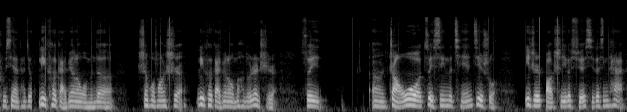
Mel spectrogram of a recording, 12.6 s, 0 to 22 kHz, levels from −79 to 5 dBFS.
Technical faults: word clock ticks; damaged data in a compressed stream

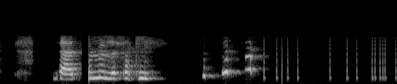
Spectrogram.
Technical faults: packet loss filled with silence; train of clicks

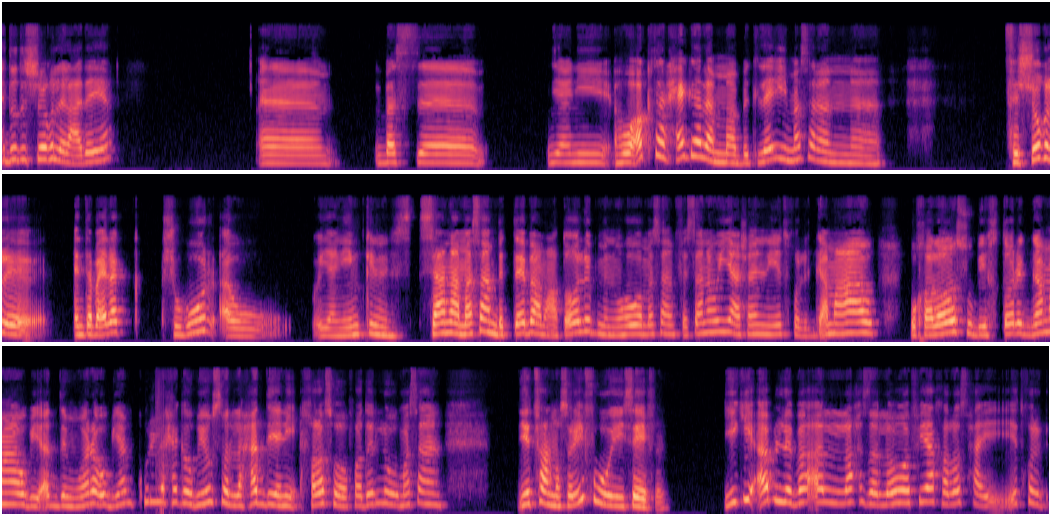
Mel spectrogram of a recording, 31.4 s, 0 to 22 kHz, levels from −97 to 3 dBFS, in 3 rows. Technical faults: loose connector crackle

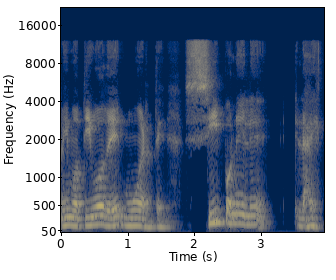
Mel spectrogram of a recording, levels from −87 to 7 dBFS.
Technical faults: none

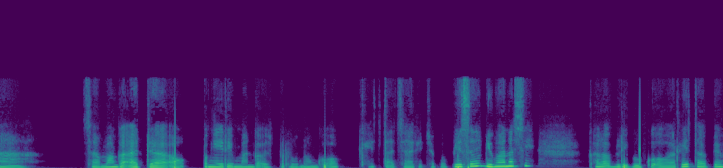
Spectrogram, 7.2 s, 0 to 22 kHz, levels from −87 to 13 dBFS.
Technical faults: loud pop

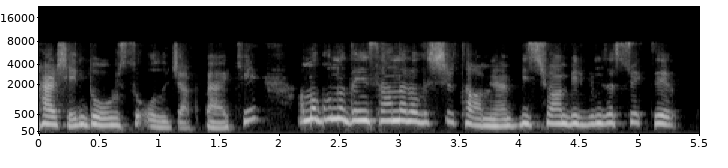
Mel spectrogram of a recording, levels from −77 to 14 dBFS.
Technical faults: none

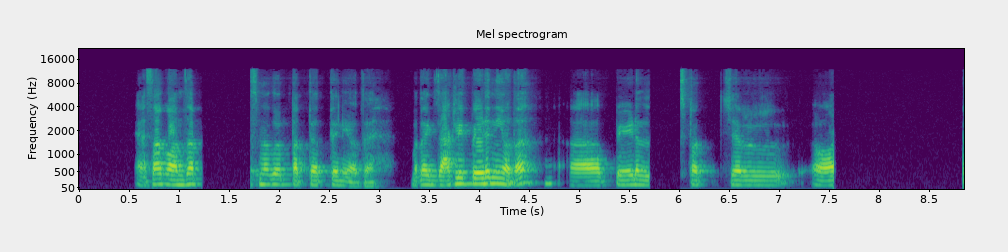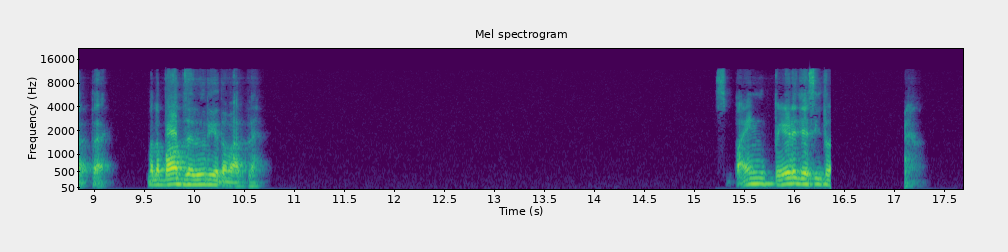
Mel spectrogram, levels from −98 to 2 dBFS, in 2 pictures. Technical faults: digital wireless dropout

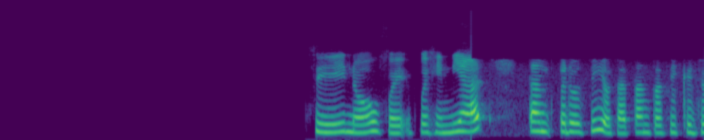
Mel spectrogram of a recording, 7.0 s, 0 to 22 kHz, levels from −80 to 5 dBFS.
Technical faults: input switched to a poorer device

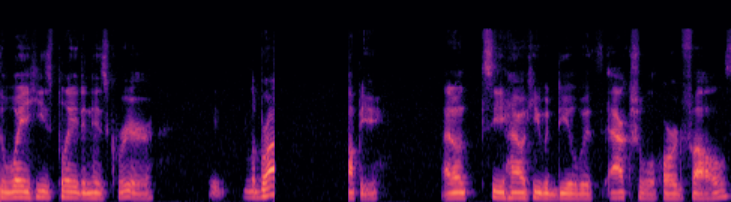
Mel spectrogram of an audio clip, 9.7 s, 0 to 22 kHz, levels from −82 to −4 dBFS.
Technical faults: audio dropout to a faint residue

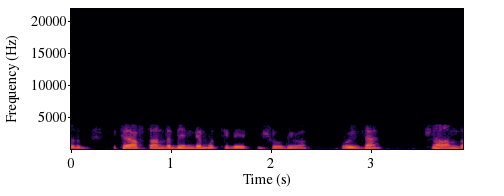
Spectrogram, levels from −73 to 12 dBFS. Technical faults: GSM full-rate codec

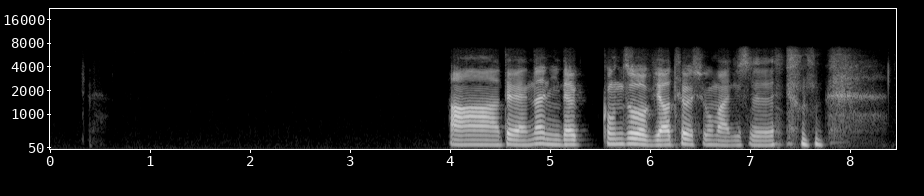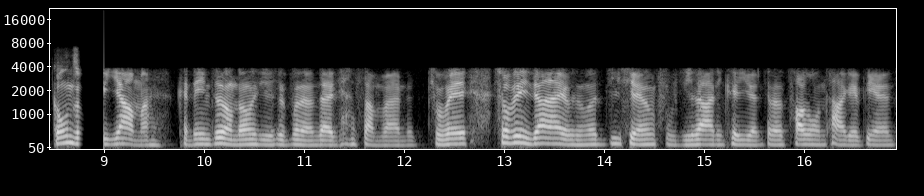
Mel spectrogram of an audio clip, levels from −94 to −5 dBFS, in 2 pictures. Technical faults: handover gap; fallback to narrowband

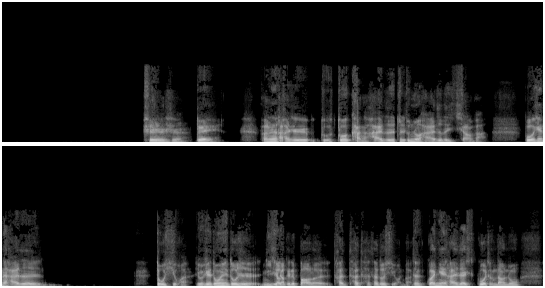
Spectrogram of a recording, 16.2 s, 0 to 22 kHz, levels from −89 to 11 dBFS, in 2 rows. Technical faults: frames out of order

